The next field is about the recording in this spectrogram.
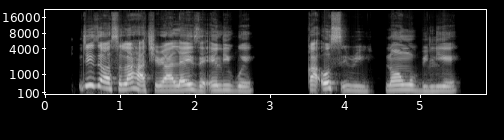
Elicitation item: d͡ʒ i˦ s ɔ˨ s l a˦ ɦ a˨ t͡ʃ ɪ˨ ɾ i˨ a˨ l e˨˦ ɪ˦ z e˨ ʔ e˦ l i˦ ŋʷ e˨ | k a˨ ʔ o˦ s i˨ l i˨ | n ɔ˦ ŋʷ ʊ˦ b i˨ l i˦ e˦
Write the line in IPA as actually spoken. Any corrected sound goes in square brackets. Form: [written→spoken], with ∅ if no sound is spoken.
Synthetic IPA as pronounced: d͡ʒ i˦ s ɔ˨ s l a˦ ɦ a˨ t͡ʃ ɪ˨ ɾ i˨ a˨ l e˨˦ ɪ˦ z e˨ ʔ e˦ l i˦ [ŋʷ→ɡʷ] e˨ | k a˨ ʔ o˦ s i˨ [l→ɾ] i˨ | n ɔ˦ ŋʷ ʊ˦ b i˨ l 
